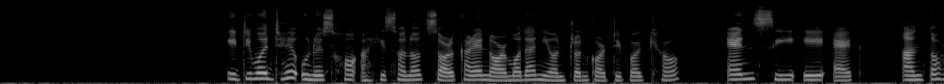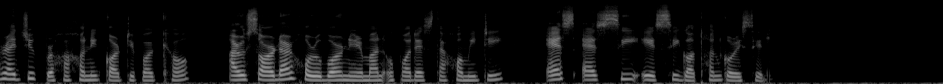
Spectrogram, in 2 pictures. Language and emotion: Assamese, neutral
